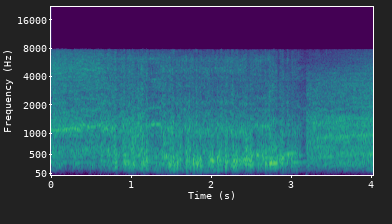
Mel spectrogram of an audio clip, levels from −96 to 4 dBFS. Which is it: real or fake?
real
